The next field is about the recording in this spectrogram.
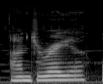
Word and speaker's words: Andrea: I am your puzzled host, Andrea, or Drea if you butcher the A-N portion of my name, as many of you are still doing.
